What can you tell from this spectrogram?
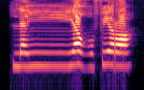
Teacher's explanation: یا حروف الادغام بغنہ میں سے ہے تو ہم یہ حکم کو غنہ اور تشدید کے ساتھ ادا کریں گے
